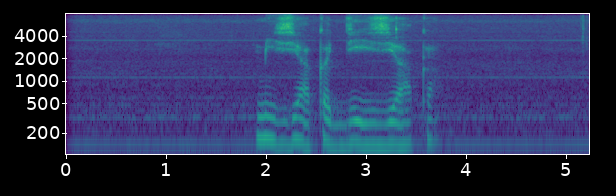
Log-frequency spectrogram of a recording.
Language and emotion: Russian, neutral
